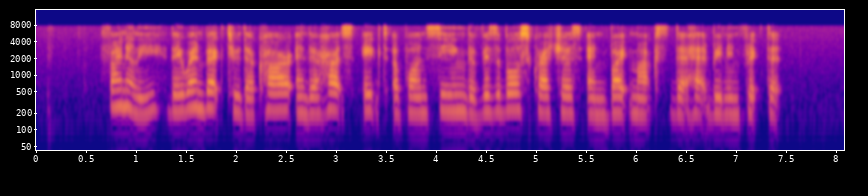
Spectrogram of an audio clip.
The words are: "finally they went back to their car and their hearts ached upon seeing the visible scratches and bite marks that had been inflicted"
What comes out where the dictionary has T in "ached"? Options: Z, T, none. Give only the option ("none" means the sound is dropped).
T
